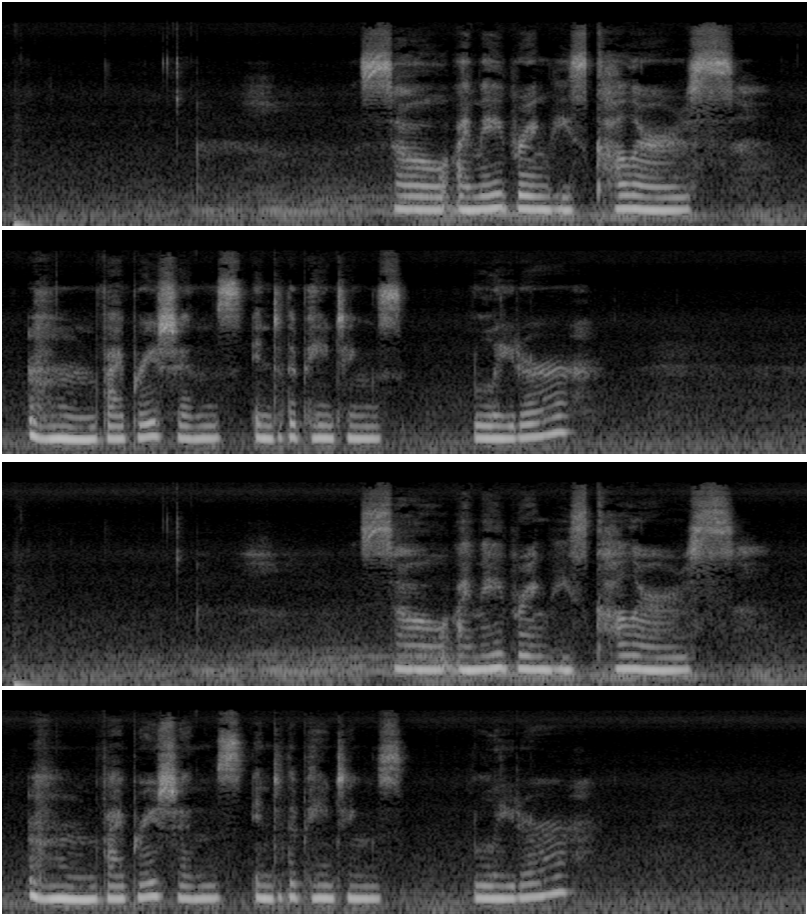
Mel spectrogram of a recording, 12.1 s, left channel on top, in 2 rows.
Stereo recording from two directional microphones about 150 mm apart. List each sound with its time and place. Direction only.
2.7 s speech: 50° left (ahead or behind)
